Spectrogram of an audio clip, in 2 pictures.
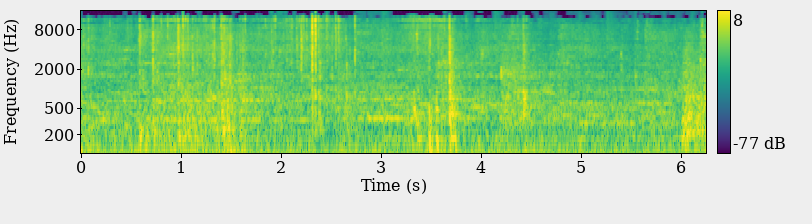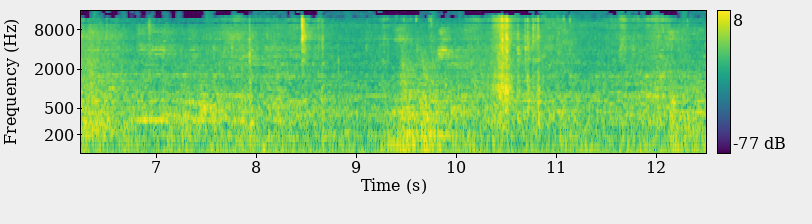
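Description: Background music in a large store with faint voices, and occasional light clicks and knocks of goods being handled in a bin, all over a steady low hum.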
